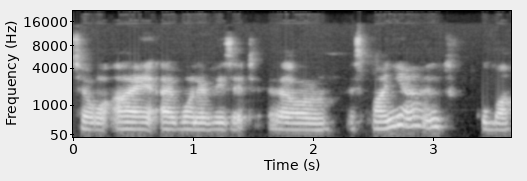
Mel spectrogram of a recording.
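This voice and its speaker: A woman with a Russian accent and a medium pitch. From Russian Far East, Blagoveshchensk. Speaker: language teacher, business owner. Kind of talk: casual interview. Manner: halting, many fillers.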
